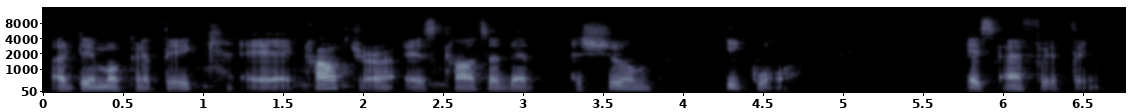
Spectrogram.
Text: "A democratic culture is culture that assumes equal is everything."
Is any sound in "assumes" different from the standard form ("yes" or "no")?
yes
